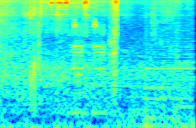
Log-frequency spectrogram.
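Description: Keys jingling with light metallic clicks and taps as objects are handled, with a sharp click about one and a half seconds in.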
